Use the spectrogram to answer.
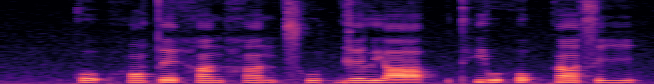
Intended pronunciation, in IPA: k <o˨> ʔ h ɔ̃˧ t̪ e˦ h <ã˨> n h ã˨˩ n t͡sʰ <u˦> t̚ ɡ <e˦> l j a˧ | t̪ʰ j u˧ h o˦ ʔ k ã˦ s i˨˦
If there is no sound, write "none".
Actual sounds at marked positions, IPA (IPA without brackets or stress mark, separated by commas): o˨, ã˧, u˨, e˦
